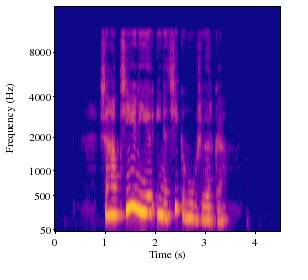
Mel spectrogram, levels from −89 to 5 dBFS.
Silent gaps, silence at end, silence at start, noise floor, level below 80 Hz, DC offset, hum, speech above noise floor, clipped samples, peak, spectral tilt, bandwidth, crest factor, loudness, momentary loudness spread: none; 1.1 s; 0.95 s; -88 dBFS; -76 dBFS; under 0.1%; none; 69 dB; under 0.1%; -6 dBFS; -7 dB/octave; 11.5 kHz; 16 dB; -19 LUFS; 24 LU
